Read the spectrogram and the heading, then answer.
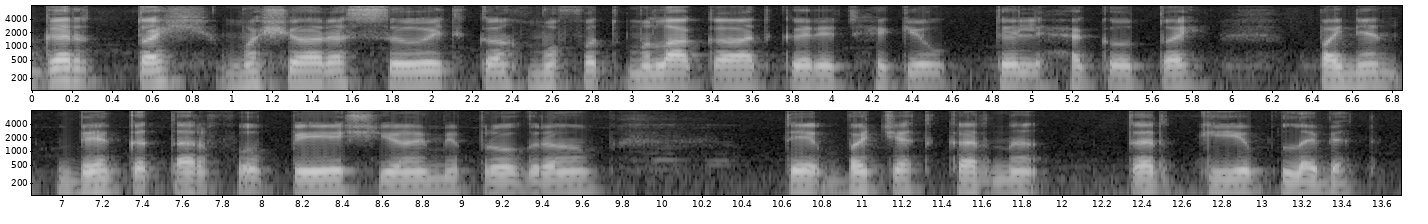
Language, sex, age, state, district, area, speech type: Kashmiri, male, 30-45, Jammu and Kashmir, Kupwara, rural, read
